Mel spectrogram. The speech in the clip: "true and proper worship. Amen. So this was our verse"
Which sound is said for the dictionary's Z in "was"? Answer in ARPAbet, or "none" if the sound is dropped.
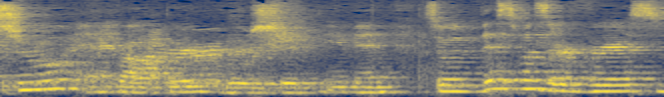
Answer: Z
